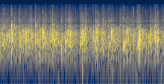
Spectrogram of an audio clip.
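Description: An audience at a comedy festival show applauds steadily, a dense wash of many hands clapping at an even, fairly loud level throughout, with no one speaking over it.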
